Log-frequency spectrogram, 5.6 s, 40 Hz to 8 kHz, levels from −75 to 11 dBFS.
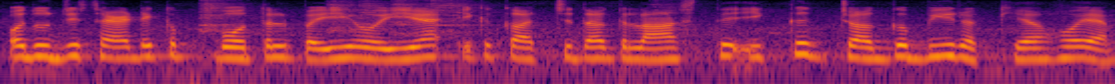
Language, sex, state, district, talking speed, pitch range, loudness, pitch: Punjabi, female, Punjab, Pathankot, 195 wpm, 200-230 Hz, -14 LUFS, 215 Hz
